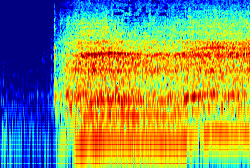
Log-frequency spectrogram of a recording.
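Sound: blender blending a drink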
